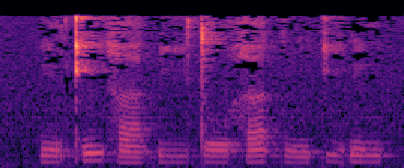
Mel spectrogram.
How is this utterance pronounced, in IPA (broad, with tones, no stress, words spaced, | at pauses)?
ĩ˨rkʼĩ˦nhaː˨k͡piː˨ toː˨ha˨˦ ku˨ŋ ki˦˨ɗĩ˦ŋ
